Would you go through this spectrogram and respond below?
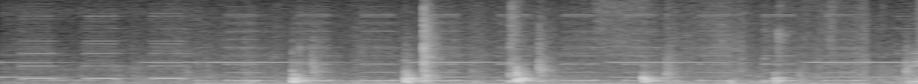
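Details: Repeated electronic beeping of a bedside monitor alarm with room noise, for a conscious simulated adult male patient who has gone into ventricular tachycardia, prompting a rapid response call.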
